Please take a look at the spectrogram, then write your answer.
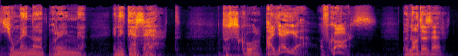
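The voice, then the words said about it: Generic put-on foreign accent. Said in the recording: “a charming French accent ... your accent there ... it's definitely foreign ... It's just a generic foreign accent”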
